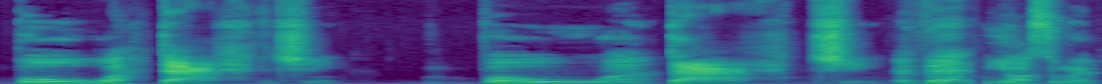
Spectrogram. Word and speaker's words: boa tarde: Boach bachi.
